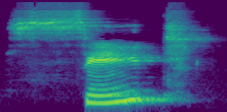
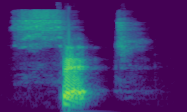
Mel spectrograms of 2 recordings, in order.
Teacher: Really, the only thing I'm doing for that vowel is I am relaxing my cheeks. Tense for e, relaxed for i.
